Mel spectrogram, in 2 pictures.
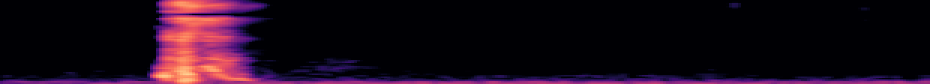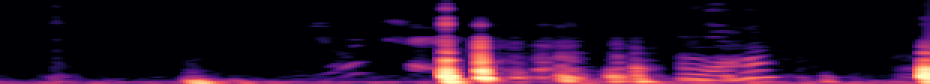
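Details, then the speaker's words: Nighttime stifled sneeze, held in to avoid waking a sleeping spouse: a sharp, muffled burst, then a few quieter choked bursts with faint voices in a quiet room, followed by talk that the quiet attempt isn't working. "I'm sorry, Bean. I'm trying to keep it quiet. Yeah, I can tell. It's not working."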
